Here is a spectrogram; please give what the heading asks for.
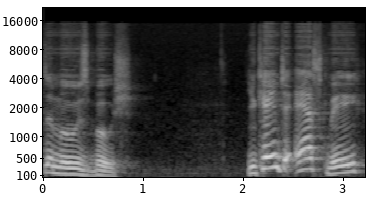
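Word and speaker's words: amuse-bouche: You know, it's not pronounced abuse bush. It's pronounced amuse bouch.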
